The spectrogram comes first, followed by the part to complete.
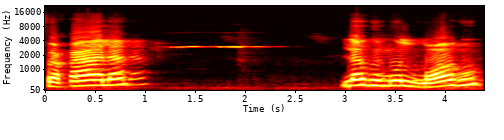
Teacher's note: اللہ کو موٹا پڑھیں گے، اللہ سے پہلے پیش آ رہا ہے میم کے اوپر، زبر آئے اللہ سے پہلے یا پیش آئے تو اللہ کو موٹا پڑھتے ہیں۔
